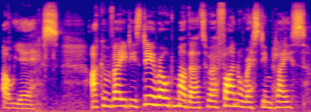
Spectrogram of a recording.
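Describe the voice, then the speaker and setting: A woman's voice: medium pitch, expressive, a little slow, fairly bright tone. A woman playing a breezy, flirtatious village carter in an audio drama, teasing and jaunty.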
